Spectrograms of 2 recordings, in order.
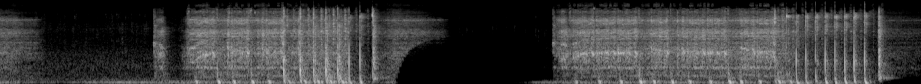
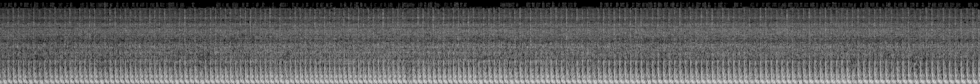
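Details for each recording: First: Chinese Tao Tao 125cc ATV quad with new carburetor, on choke: small single revs and pops unevenly, fading and dying twice when throttle is released; idle speed set too low, idle screw to be turned in half a turn. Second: Chinese Tao Tao 125cc ATV quad with new carburetor, idle screw turned in half a turn: steady, even, quiet low idle with a regular soft pulse, running on its own with no knocks or misses; normal idle.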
